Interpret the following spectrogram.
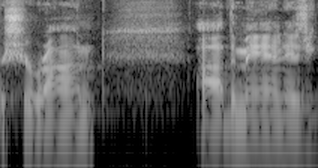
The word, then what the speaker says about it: Sheron: I think it's pronounced Sharon or Sharon.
